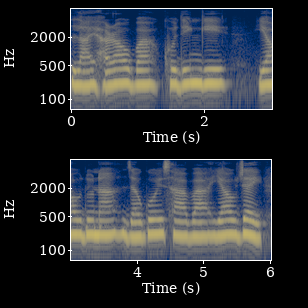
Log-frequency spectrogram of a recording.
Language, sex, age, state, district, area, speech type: Manipuri, female, 18-30, Manipur, Tengnoupal, urban, spontaneous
